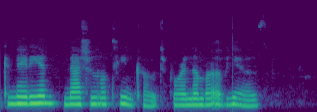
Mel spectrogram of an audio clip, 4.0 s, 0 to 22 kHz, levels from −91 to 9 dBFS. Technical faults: AAC frame loss with concealment

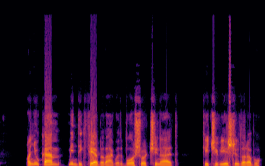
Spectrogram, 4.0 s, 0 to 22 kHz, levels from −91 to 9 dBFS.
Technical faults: hard clipping

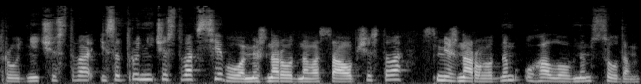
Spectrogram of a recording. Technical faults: digital radio blending to analogue

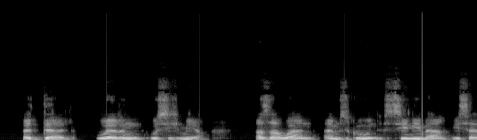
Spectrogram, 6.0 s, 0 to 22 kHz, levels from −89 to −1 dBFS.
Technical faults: dropped buffer (overrun)

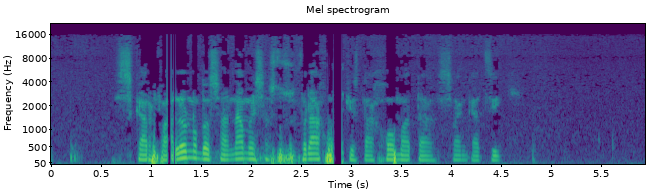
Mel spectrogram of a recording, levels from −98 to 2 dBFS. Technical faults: corrupt frame muted

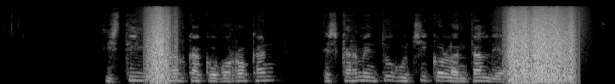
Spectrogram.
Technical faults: wireless microphone noise hit

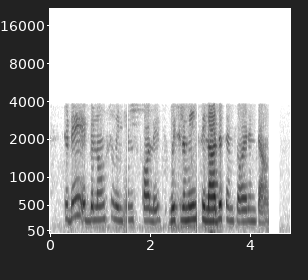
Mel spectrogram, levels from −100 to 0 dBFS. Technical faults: Bluetooth CVSD headset codec; unconcealed Bluetooth headset packet loss; sudden gain jump

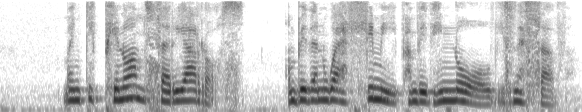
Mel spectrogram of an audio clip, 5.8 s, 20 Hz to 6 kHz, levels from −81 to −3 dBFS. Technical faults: aliasing

